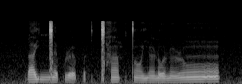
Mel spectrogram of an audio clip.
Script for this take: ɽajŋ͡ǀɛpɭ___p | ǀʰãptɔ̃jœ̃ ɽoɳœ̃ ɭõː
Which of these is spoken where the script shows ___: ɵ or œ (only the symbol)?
œ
